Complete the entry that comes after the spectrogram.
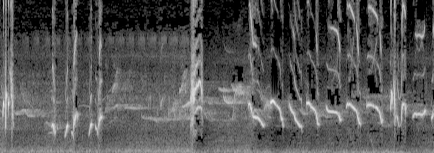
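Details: Oriental magpie-robin in strong, lively song aimed at provoking rivals into answering: sharp cracking calls and soft warbling lead into a long run of repeated falling whistles, roughly eight to ten notes.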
